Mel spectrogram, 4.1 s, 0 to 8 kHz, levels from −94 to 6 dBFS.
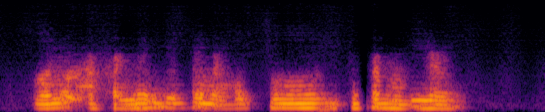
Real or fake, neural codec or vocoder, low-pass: fake; codec, 44.1 kHz, 0.9 kbps, DAC; 7.2 kHz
